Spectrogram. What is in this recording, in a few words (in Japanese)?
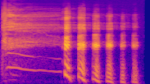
攻撃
